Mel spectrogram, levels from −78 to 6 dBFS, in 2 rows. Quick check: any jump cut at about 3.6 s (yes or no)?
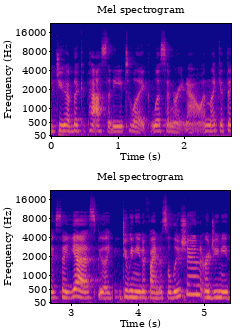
yes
